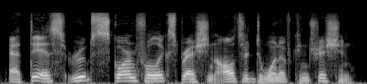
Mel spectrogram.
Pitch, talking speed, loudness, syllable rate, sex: 125 Hz, 165 wpm, -17 LUFS, 5.6 syllables/s, male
